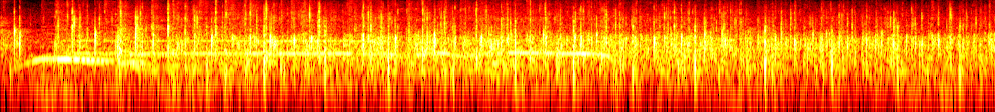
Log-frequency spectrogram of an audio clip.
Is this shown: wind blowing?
no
